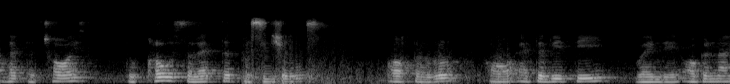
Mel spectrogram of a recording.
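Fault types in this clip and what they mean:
Call bitrate drop, 2.42 s to the end: the call's bandwidth estimate collapses and the Opus encoder must work with far fewer bits. The speech turns coarse and muffled as the highs vanish, which fits a fall from 32 to 7 kbps, bottoming out for 2.69 s.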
